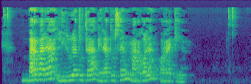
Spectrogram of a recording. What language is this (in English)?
Basque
